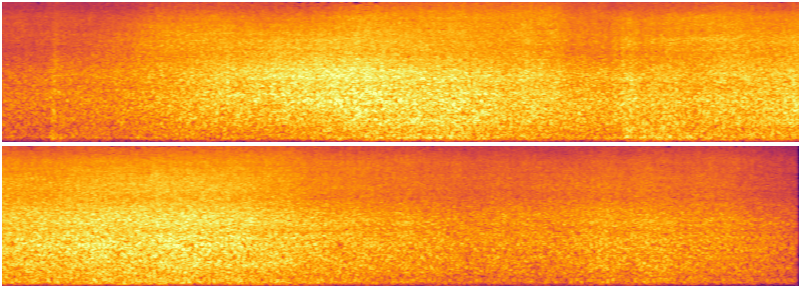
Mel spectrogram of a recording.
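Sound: ocean waves breaking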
